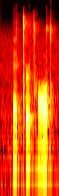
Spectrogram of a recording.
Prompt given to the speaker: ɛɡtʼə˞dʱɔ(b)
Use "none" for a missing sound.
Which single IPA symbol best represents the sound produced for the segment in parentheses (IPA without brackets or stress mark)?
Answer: d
